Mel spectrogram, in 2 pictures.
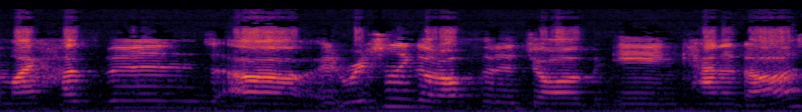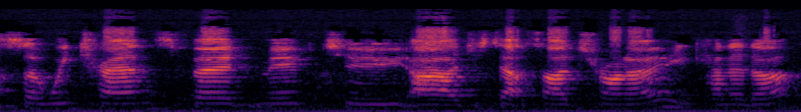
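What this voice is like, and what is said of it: Australian accent. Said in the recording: “I'm uh, Australian, uh, hence the accent.”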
